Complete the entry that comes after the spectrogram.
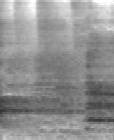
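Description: Puppies at a dog grooming spa give high, close yips and whining barks in quick overlapping bursts, loud and continuous over a short stretch.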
